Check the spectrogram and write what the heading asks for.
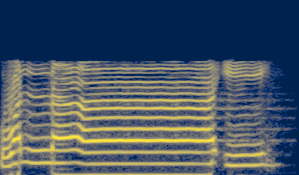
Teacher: یہاں یا مدہ ہے، اس کو ایک الف کی مقدار میں کھینچیں گے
